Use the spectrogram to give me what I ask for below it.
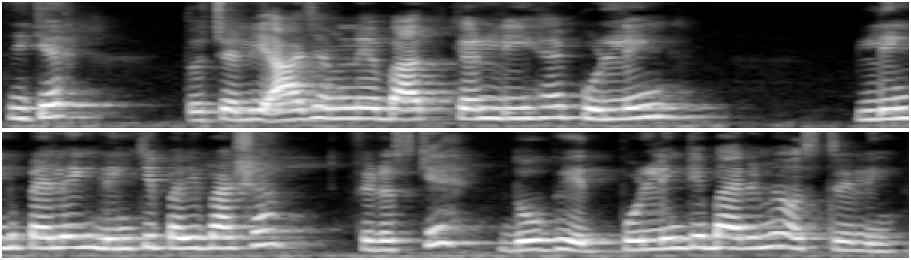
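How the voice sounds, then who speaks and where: A woman's voice: a little high, steady tone, normal speed, warm tone. A woman teaching a Hindi grammar lesson, explaining step by step and asking and answering her own questions. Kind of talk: classroom-style online lesson. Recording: echoey room.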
